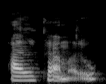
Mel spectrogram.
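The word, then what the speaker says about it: القمر: No such assimilation takes place with the lunar letters. For example, Al-Kamaru, the moon, is pronounced Al-Kamaru.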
